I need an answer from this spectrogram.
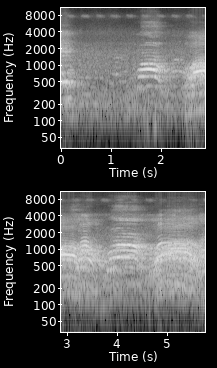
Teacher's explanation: কি বা বা বা বাড়তি উপরে আছে শুকনো জায়গা মিম মিম ওয়াও দুই ঠোঁট গোল করিয়া ওয়াও দুই ঠোঁট গোল করিয়া দুই ঠোঁটের ভেজা জায়গা হইতে দুই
